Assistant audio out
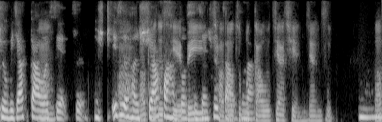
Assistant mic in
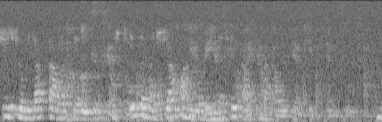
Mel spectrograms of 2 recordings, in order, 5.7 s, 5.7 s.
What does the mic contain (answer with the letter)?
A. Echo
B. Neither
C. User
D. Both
D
